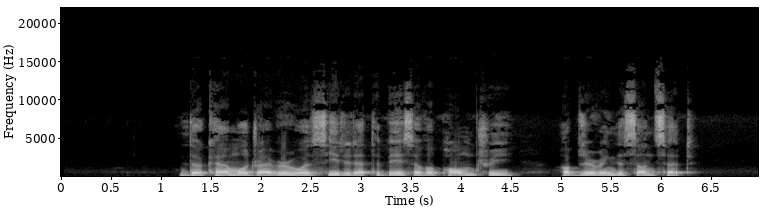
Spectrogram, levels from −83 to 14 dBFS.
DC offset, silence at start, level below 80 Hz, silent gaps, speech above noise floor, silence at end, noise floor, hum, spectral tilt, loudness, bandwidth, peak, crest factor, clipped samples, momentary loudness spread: under 0.1%; 1.2 s; -54 dBFS; none; 55 dB; 0.7 s; -67 dBFS; none; -5 dB/octave; -13 LUFS; 12.5 kHz; 0 dBFS; 14 dB; under 0.1%; 6 LU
